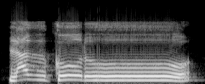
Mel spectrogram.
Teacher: واو مدہ ایک الف کی مقدار لمبا کر کے پڑھیں گے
